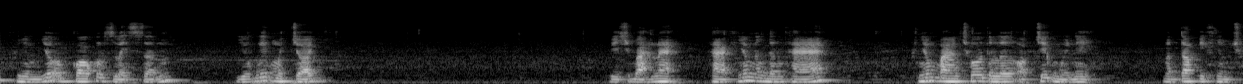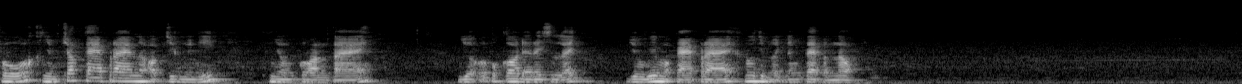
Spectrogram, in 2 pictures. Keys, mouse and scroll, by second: 3.7 click, 9.4 click, 15.6-22.3 drag, 24.7 click.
